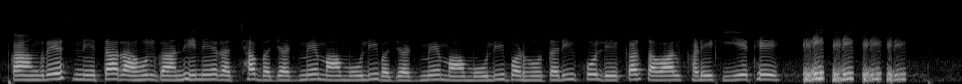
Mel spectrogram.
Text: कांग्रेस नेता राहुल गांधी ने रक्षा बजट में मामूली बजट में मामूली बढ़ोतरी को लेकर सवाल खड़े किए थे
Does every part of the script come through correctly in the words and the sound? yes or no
no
